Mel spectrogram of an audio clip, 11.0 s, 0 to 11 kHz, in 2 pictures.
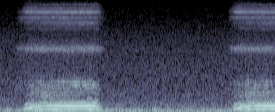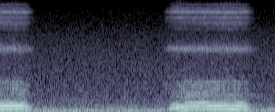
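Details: Sleeping girl snoring: loud, regular snores at about 14 a minute, each a long buzzing sound on the in-breath with quiet pauses between.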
